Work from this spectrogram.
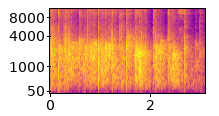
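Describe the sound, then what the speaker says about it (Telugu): Wedding guests clap together in a fast, steady rhythm. The claps are loud, evenly spaced and sharp, with no voices on top. "గట్టిగా చప్పట్లు కొడదాం."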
